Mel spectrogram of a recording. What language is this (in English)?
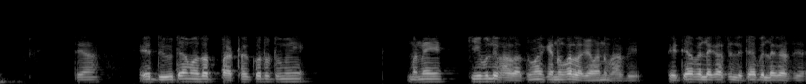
Assamese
